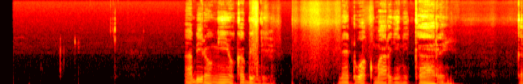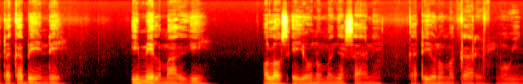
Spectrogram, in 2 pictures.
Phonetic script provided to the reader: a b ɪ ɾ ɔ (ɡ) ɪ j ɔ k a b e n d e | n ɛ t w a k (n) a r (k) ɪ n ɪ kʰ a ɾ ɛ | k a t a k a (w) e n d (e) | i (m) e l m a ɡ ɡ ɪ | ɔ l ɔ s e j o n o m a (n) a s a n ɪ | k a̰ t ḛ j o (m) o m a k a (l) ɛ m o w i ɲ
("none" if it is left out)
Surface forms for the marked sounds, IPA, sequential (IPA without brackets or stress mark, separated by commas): ŋ, m, ɡ, b, e, m, ɲ, n, ɾ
